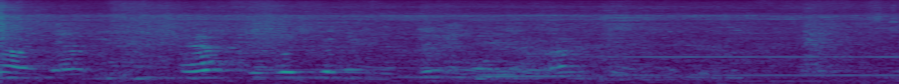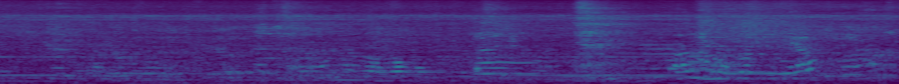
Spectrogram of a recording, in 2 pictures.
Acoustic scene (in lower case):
restaurant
